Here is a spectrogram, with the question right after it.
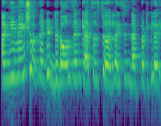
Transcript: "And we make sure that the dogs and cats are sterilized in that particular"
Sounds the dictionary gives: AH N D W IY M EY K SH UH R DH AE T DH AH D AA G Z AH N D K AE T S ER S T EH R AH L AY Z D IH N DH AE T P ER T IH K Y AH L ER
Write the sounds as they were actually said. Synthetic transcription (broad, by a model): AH N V IY M EY K SH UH R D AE T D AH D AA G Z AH N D K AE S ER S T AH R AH L AY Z IH N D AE T P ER T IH K Y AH L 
